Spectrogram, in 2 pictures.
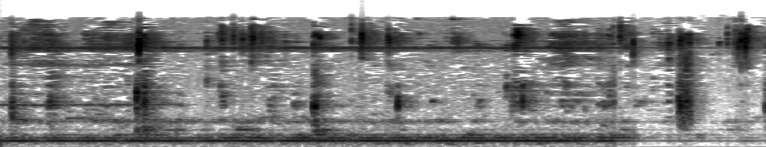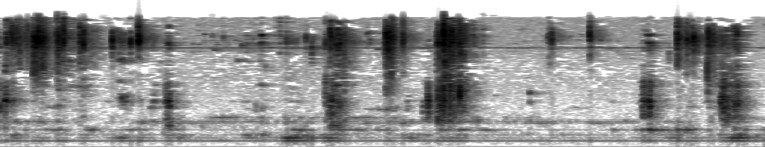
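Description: Close-miked eating sounds: chewing with wet mouth clicks and smacks as spicy pork curry and rice are eaten by hand, with fingers squishing rice on the plate. A steady low hum cuts off about four seconds in.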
